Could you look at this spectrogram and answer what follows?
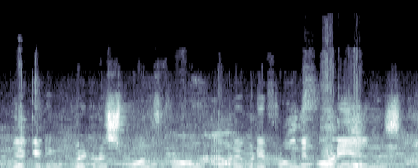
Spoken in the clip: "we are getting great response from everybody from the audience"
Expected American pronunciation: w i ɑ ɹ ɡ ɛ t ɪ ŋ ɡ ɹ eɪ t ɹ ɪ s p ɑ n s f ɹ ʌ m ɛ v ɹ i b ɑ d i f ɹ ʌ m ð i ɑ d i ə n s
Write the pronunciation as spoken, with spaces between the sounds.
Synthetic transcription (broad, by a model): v i ɑ ɹ ɡ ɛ t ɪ ŋ ɡ ɹ eɪ t ɹ ɪ s p ɑ n s f ɹ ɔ m ɛ v ɹ i b ɑ d i f ɹ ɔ m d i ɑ d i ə n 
